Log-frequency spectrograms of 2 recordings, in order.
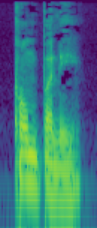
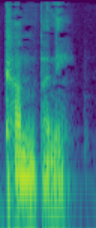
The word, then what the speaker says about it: company: All my life, I hear my Spanish friends say, company. It's not company, it's company. It rhymes with come.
